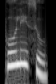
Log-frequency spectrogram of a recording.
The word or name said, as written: ಪೋಲೀಸು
